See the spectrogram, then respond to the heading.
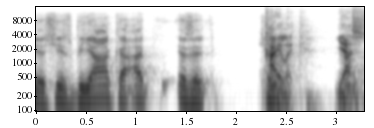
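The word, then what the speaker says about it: Kajlich: Is it Kylik? Yes, Kylik. I can never pronounce.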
